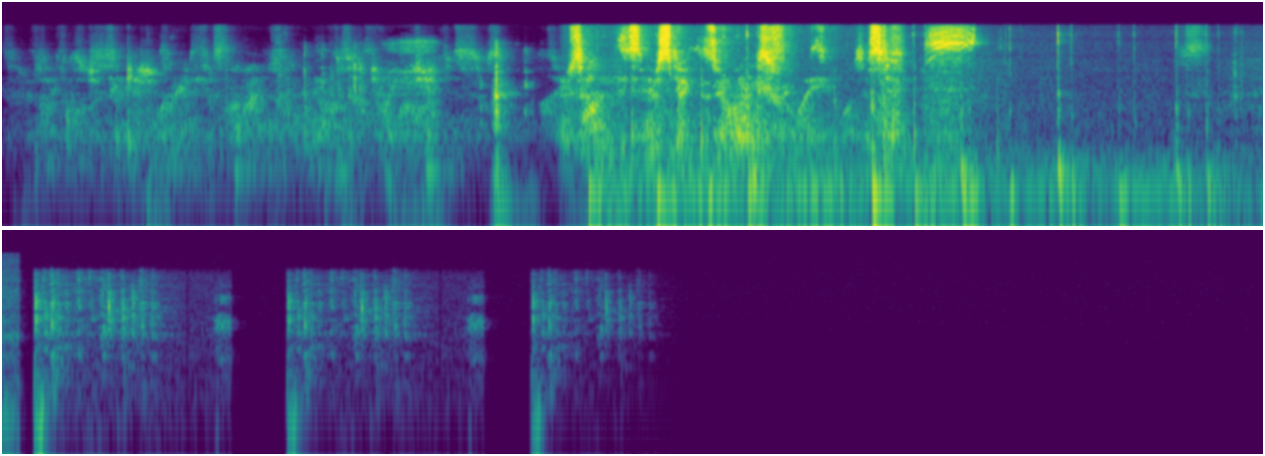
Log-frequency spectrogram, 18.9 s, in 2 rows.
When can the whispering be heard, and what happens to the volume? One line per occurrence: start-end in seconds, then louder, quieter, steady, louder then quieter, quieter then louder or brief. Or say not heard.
0.0-7.3 louder.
